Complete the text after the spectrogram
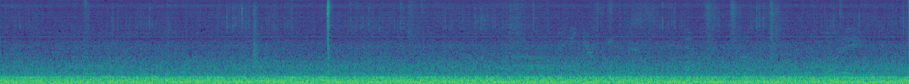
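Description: A jet airliner's engines roar steadily in the cabin with a low, constant rumble.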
